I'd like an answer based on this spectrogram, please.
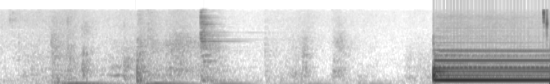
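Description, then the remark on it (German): Soft shuffling and scraping noises give way to a single loud gong strike, which rings on with a bright, sustained metallic tone full of layered overtones. “Du sprintest zum Gong.”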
